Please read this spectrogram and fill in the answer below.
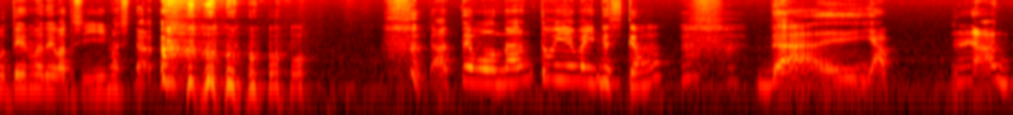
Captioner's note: laughs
